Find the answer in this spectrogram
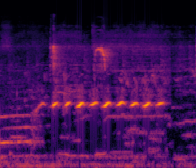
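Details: Cililin singing for songbird training: a steady run of clear whistled notes at an even mid pitch, about five each second, each swelling and fading, after a few fainter introductory tones. A low hum lies underneath.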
